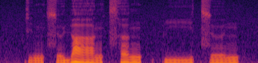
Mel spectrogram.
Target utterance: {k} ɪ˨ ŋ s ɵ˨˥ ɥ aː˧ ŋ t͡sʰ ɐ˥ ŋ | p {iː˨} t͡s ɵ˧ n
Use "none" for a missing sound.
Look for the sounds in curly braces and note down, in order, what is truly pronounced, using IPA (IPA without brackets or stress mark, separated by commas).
k, iː˨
